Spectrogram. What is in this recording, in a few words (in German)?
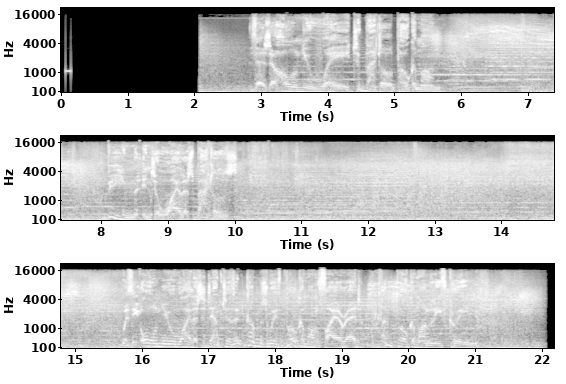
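British englisch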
